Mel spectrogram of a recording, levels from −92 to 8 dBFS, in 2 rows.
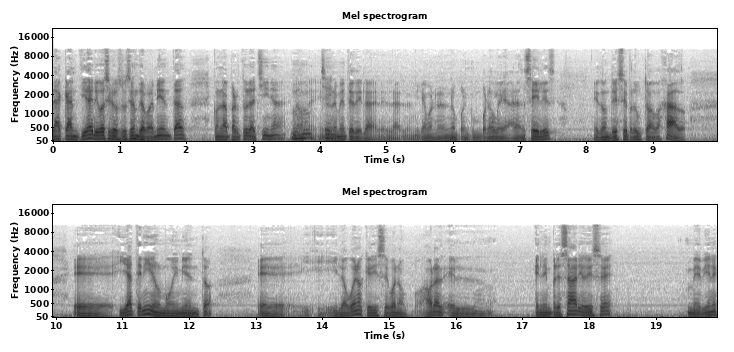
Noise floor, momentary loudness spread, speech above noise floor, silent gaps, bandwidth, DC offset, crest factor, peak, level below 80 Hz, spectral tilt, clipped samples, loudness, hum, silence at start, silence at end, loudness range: -36 dBFS; 14 LU; 21 dB; none; 11 kHz; under 0.1%; 16 dB; 0 dBFS; -32 dBFS; -7 dB/octave; under 0.1%; -17 LUFS; none; 0 s; 0 s; 4 LU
